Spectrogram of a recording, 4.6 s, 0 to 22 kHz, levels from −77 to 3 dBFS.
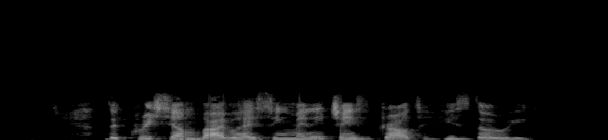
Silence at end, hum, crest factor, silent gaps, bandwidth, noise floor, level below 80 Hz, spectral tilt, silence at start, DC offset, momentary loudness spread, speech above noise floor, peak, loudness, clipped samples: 0.6 s; none; 22 dB; none; 7.8 kHz; -72 dBFS; -76 dBFS; -2 dB/octave; 0.55 s; under 0.1%; 12 LU; 36 dB; -16 dBFS; -35 LUFS; under 0.1%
